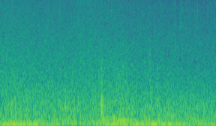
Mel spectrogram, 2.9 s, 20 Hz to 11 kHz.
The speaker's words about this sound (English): 127 miles off the east coast of Scotland, the North Sea rolls under gale-force winds. Large swells break into frothing white peaks. The driving rain almost drowns the lights of the Bibby Topaz, a diving support vessel, as it lists from side to side.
